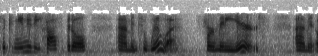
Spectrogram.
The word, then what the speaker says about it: Tooele: Am I pronouncing it correctly? Tule Valley? – It's Tooele. – Tooele. pronounce it Thule. That's what it's spelled.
